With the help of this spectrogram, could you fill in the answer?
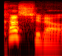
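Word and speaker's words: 頭: end is the button it's written as head in japanese but it's pronounced kashira i believe yeah look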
